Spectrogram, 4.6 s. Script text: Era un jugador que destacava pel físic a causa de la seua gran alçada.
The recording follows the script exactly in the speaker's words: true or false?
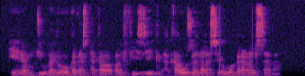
true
